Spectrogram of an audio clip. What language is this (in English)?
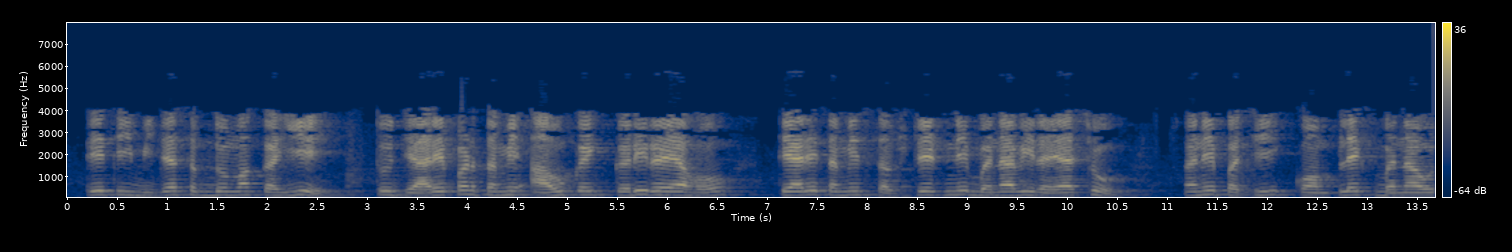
Gujarati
